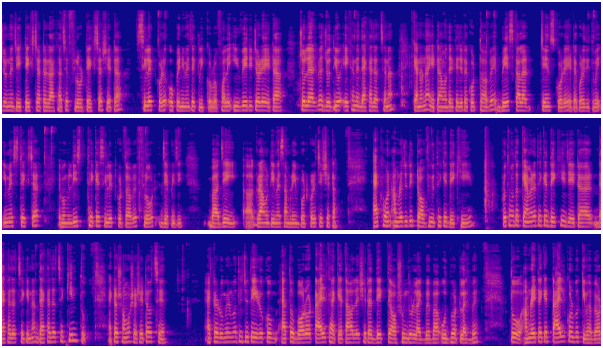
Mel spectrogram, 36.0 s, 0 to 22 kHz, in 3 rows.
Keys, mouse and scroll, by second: 11.7 click, 12.7-15.5 drag, 15.5-19.3 middle drag, 19.3 KP_7, 20.4-21.5 middle drag, 21.5 KP_0, 22.5-23.6 scroll up 2, 24.5-26.1 middle drag, 26.1 KP_7, 26.9-27.6 scroll down 2, 27.6-35.9 shift+middle drag.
